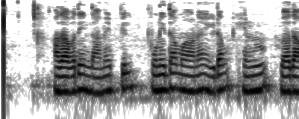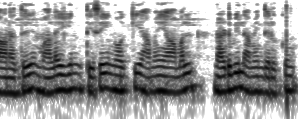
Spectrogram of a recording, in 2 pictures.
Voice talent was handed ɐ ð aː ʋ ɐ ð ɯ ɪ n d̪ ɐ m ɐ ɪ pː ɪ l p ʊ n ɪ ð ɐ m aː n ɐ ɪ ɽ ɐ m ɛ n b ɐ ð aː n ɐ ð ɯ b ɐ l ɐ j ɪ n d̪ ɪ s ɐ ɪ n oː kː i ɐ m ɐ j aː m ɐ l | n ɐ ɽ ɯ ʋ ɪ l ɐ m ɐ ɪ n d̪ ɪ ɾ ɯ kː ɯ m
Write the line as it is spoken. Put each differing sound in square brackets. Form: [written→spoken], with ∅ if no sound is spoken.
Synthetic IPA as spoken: ɐ ð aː ʋ ɐ ð ɯ ɪ n d̪ [ɐ→ɐː] m ɐ ɪ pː ɪ l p ʊ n ɪ ð ɐ m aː n ɐ ɪ ɽ ɐ m ɛ n b ɐ ð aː n ɐ ð ɯ [b→m] ɐ l ɐ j ɪ n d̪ ɪ s ɐ ɪ n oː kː i ɐ m ɐ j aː m ɐ l | n ɐ ɽ ɯ ʋ ɪ l ɐ m ɐ ɪ n d̪ ɪ ɾ ɯ kː ɯ m

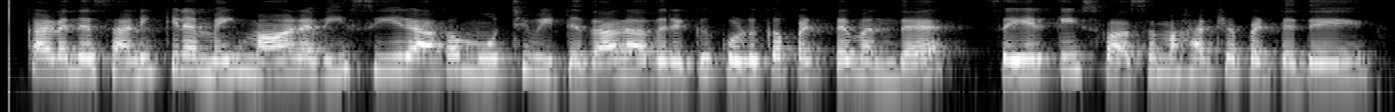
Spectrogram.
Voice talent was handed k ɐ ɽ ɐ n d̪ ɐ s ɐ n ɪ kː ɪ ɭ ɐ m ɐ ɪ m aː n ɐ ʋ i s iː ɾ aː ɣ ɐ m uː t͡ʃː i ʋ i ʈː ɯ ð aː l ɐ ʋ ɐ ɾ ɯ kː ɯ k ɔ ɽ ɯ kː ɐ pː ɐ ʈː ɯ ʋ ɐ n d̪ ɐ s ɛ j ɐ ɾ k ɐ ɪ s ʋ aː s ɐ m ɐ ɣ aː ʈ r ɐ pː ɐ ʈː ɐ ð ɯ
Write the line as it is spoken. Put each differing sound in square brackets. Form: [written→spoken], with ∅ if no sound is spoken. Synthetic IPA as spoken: k ɐ ɽ ɐ n d̪ ɐ s ɐ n ɪ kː ɪ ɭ ɐ m ɐ ɪ m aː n ɐ ʋ i s iː ɾ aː ɣ ɐ m uː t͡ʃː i ʋ i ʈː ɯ ð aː l ɐ ʋ ɐ ɾ ɯ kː ɯ k ɔ ɽ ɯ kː ɐ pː ɐ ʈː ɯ ʋ ɐ n d̪ ɐ s ɛ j ɐ ɾ k ɐ ɪ s ʋ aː s ɐ m ɐ ɣ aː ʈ r ɐ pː ɐ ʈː ɐ ð ɯ

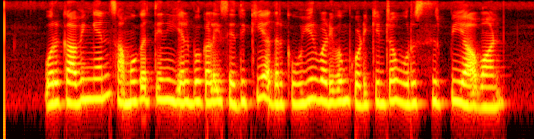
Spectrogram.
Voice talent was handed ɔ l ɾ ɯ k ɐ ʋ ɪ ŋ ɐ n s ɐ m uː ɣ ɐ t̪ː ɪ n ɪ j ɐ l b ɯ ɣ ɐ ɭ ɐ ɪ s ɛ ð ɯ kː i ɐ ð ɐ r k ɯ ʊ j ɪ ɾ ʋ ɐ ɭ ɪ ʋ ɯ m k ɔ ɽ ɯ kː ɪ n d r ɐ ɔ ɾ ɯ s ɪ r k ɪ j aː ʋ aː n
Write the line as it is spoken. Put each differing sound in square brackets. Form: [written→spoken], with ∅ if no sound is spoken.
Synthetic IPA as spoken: ɔ [l→∅] ɾ ɯ k ɐ ʋ ɪ ŋ ɐ n s ɐ m uː ɣ ɐ t̪ː ɪ n ɪ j ɐ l b ɯ ɣ ɐ ɭ ɐ ɪ s ɛ ð ɯ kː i ɐ ð ɐ r k ɯ ʊ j ɪ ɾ ʋ ɐ [ɭ→ɽ] ɪ ʋ ɯ m k ɔ ɽ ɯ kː ɪ n d r ɐ ɔ ɾ ɯ s ɪ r [k→p] ɪ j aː ʋ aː n

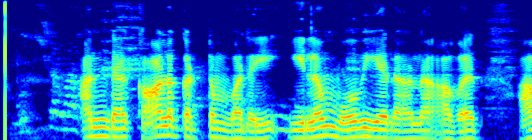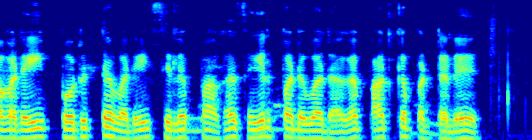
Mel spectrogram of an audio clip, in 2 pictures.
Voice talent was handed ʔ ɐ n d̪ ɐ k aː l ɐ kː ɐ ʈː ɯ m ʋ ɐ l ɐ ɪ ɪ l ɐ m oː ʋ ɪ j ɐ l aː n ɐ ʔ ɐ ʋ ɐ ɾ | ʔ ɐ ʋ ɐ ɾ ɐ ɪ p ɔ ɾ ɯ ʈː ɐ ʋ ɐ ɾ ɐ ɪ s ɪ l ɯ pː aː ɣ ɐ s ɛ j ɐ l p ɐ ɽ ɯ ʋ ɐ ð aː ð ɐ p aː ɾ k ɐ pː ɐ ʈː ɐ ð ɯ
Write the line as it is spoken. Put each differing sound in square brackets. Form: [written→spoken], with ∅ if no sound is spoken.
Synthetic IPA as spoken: ʔ ɐ n d̪ ɐ k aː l ɐ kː ɐ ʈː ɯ m ʋ ɐ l ɐ ɪ ɪ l ɐ m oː ʋ ɪ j ɐ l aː n ɐ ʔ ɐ ʋ ɐ ɾ | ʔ ɐ ʋ ɐ ɾ ɐ ɪ p ɔ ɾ ɯ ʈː ɐ ʋ ɐ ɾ ɐ ɪ s ɪ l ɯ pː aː ɣ ɐ s ɛ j ɐ l p ɐ ɽ ɯ ʋ ɐ ð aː [ð→ɣ] ɐ p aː ɾ k ɐ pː ɐ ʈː ɐ ð ɯ

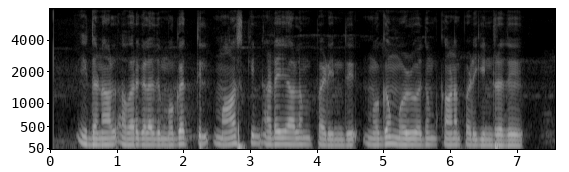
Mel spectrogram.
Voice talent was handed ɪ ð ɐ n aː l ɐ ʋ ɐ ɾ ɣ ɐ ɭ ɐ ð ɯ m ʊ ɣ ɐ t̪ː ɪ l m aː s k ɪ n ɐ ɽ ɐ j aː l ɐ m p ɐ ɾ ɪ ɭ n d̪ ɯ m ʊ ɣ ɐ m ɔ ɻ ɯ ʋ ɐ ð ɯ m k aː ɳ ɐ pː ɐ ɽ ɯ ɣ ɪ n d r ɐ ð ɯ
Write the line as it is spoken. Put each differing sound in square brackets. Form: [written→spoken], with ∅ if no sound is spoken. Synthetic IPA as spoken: ɪ ð ɐ n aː l ɐ ʋ ɐ ɾ ɣ ɐ ɭ ɐ ð ɯ m ʊ ɣ ɐ t̪ː ɪ l m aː s k ɪ n ɐ ɽ ɐ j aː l ɐ m p ɐ [ɾ→ɽ] ɪ [ɭ→∅] n d̪ ɯ m ʊ ɣ ɐ m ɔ ɻ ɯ ʋ ɐ ð ɯ m k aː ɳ ɐ pː ɐ ɽ ɯ ɣ ɪ n d r ɐ ð ɯ

